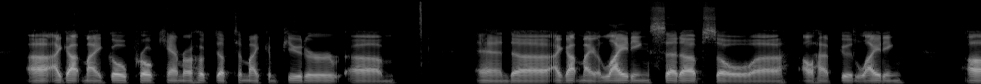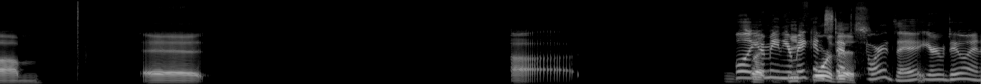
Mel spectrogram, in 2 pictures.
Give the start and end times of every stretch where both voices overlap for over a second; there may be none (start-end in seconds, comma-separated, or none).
17.3-18.6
